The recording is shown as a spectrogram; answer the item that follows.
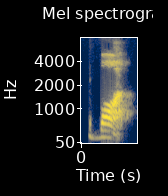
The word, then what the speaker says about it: bought: Okay, so we read this as bought, Much.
